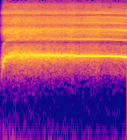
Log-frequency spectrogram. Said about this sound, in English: Here's this. This has been deemed the most terrifying sound in the world. This is called an Aztec death whistle.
